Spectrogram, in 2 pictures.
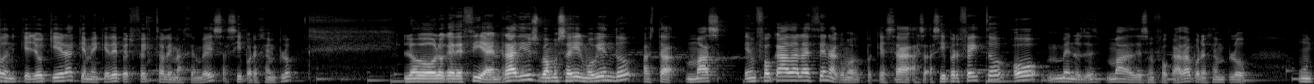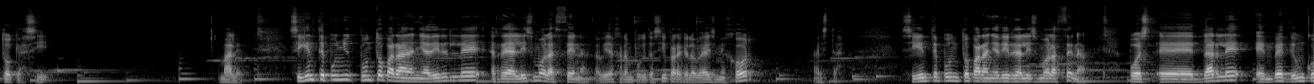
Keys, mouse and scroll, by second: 1.4 shift+middle click, 5.1-15.1 drag, 16.7-17.1 middle drag, 18.1 click, 19.4-19.8 shift+middle drag, 20.0-21.4 ctrl+middle drag, 21.8-22.8 middle drag.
